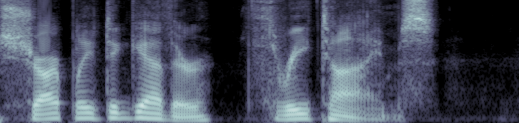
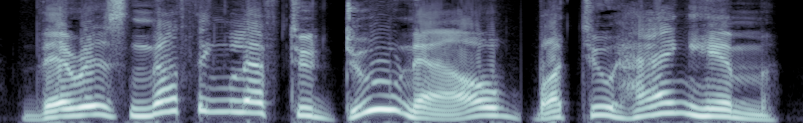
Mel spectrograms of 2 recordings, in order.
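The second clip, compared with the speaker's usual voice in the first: a higher-pitched, louder assassin voice; grim assassin, first voice; 8 semitones higher, 4 dB louder than usual. A narrator's reading. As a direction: play the first killer announcing the hanging. Assassin proposes hanging the puppet.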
